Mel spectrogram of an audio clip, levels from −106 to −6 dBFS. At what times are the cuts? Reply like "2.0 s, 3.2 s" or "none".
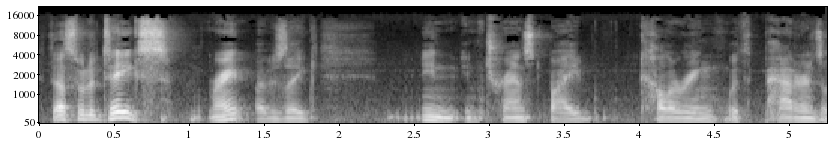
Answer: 1.4 s, 2.5 s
